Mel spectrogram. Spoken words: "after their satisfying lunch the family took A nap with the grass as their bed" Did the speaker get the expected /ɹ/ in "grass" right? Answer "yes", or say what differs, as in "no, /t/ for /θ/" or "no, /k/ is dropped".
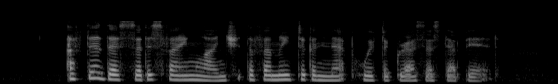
yes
